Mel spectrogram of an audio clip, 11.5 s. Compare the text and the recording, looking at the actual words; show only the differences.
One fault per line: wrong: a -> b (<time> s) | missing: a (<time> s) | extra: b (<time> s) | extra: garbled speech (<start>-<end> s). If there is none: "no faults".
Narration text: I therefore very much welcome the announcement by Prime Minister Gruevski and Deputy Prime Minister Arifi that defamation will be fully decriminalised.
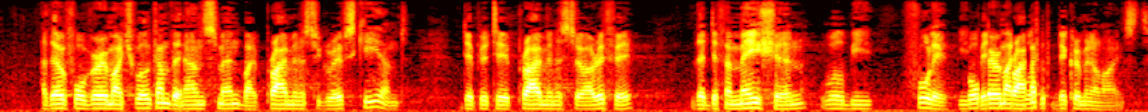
extra: garbled speech (9.6-10.5 s)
